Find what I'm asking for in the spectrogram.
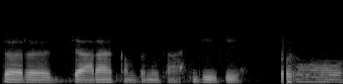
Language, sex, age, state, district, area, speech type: Hindi, male, 18-30, Uttar Pradesh, Azamgarh, rural, conversation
